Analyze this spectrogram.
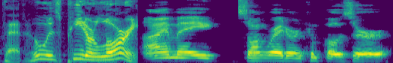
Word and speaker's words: Peter Lorre: We're here today with Lee David Zlotoff and Peter Lorre. Am I pronouncing that correct, Peter? Yes, you are.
